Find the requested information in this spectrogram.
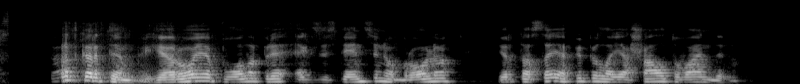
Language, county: Lithuanian, Šiauliai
